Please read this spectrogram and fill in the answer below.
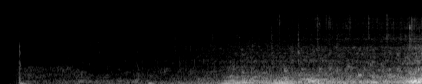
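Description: Muffled underwater rumble of moving water picked up by a camera in a dive housing. It starts faint after a small click and grows louder about two seconds in.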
